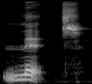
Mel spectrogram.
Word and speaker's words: knit: is silent in knife next word knit once again we have a silent k k n making the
